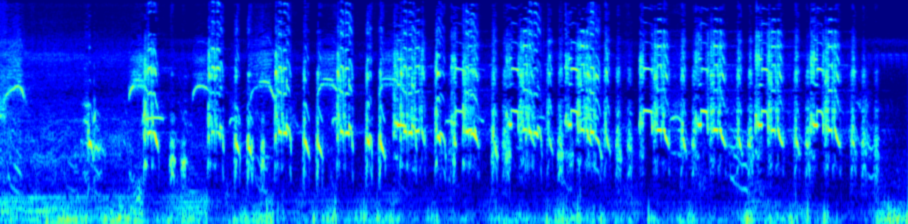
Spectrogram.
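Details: A female grey francolin calling, giving harsh, squawking notes in a rapid, rhythmic series.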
